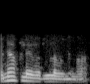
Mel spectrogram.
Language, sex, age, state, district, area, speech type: Tamil, male, 30-45, Tamil Nadu, Tiruvarur, rural, conversation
